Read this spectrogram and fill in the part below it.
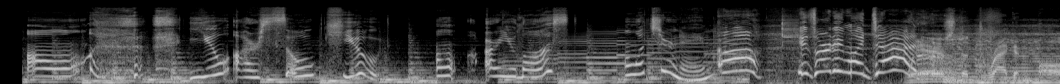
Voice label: Character, animation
